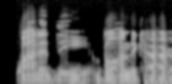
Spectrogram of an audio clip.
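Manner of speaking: usual speaking voice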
